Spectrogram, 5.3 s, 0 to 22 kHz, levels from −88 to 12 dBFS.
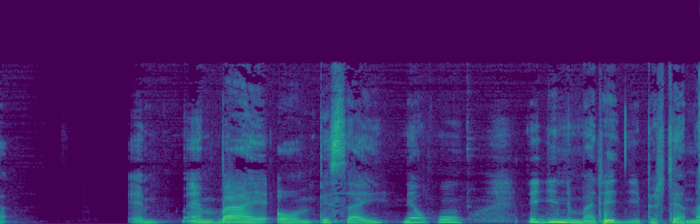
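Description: A harsh, crackling fuzz rides on the loudest speech from 4.19 to 4.59 s: hard clipping, with the signal driven about 6 dB past what a stage could pass, flattening its peaks.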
